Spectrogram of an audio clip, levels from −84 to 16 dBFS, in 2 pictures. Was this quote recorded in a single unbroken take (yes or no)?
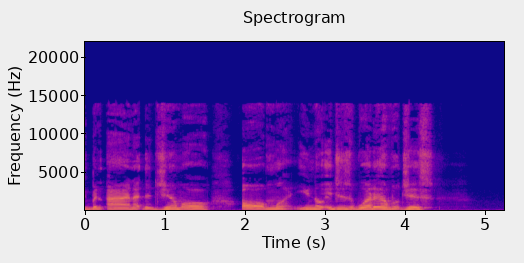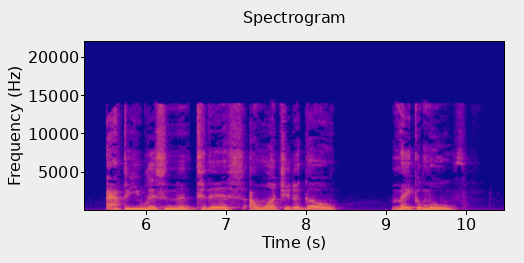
yes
